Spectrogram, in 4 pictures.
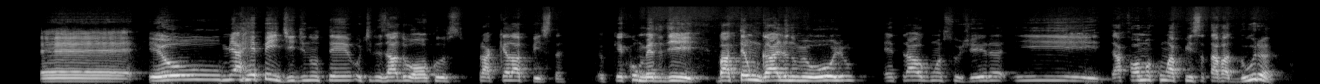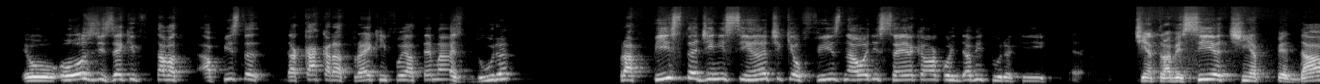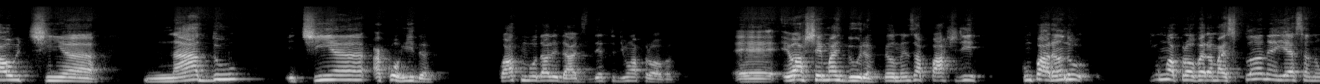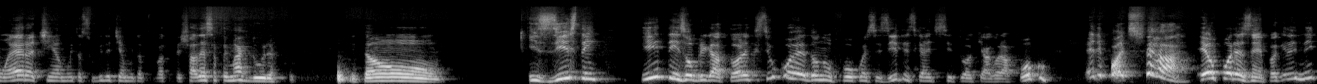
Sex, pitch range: male, 170-230 Hz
